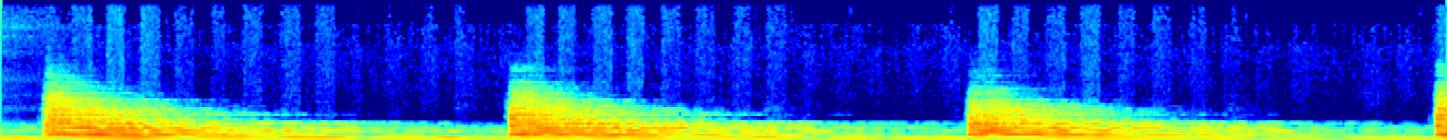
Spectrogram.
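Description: Three slow, heavy strikes of a church bell, each ringing out with a rich, lingering hum that overlaps the next, loud and resonant with no voices present.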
